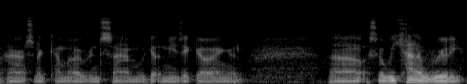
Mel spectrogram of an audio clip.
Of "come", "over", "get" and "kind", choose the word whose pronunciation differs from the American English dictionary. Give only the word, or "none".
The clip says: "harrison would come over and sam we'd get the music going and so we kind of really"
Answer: kind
